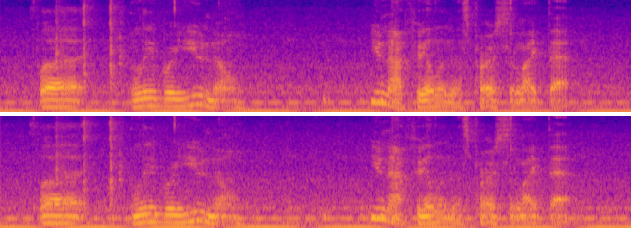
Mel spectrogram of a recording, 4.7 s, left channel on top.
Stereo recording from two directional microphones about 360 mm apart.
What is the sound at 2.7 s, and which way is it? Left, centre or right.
Speech, centre.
